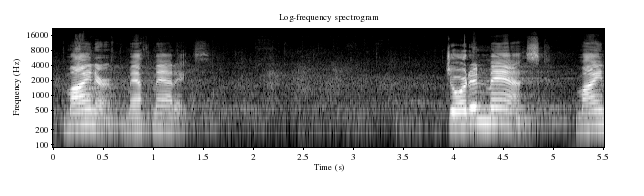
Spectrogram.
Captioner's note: applause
